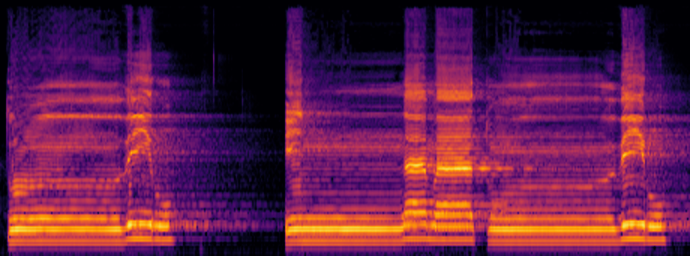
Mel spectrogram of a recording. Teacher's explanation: huruf nun sukun bertemu dha maka didengungkan dan disamarkan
